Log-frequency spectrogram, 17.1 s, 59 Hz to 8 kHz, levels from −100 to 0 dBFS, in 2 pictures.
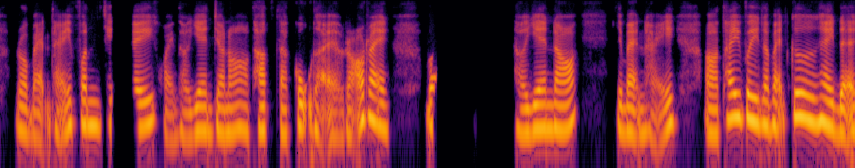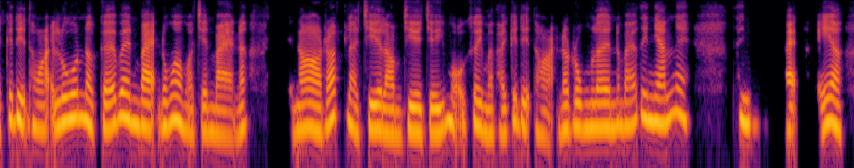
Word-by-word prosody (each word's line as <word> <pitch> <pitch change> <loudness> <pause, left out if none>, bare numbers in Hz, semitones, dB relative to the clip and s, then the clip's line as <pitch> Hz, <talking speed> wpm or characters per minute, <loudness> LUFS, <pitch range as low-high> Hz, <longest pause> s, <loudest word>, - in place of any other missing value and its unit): Rồi 175 -2 -1
bạn 150 -3 -6
hãy 195 - -2
phân 205 -2 +1
chia 215 - -9 0.2
cái 195 +4 0
khoảng 140 -2 -11
thời 150 -3 -8
gian 175 0 0
cho 170 0 -1
nó 175 +2 -2
thật 180 - +1
là 165 - -2
cụ 195 - +1
thể, 75 - -3
rõ 225 - +1
ràng. 235 -6 +2 0.4
Và 205 - +1 0.8
thời 165 -3 -2
gian 190 0 +3
đó 190 +3 +2 0.4
thì 185 - 0
bạn 175 -1 0
hãy, 180 +5 -3 0.3
ờ, 165 -1 0
thay 255 +1 +4
vì 240 -3 +5
là 210 -1 +2
bạn 200 -1 0
cứ 260 -3 +6
hay 220 -3 +4
để 170 -1 +2
cái 240 - -2
điện 235 -4 +4
thoại 190 -3 -2
luôn 245 +5 +4
ở 210 - +1
kế 190 +3 +1
bên 250 -4 +4
bạn, 200 -2 +3
đúng 205 +1 +1
hông? 235 -5 +3
Ở 165 - -4
trên 175 +1 -3
bàn 160 -1 -2
á, 185 - -1 0.4
thì 165 - -10
nó 185 -1 +2
rất 250 +8 +1
là 200 -5 0
chia 185 +2 +2
lòng, 165 -2 0
chia 175 +1 +2
trí 170 +1 +1
mỗi 225 0 0
khi 210 -3 +2
mà 165 -2 -2
thấy 165 - -4
cái 225 - -2
điện 200 - -1
thoại 160 -4 -6
nó 185 +2 0
rung 195 -1 0
lên, 195 0 +2
nó 205 - -1
báo 205 +3 -1
tin 255 -3 +3
nhắn 230 +3 +3
nè, 285 -4 +1 0.5
thì 250 - +2 0.4
bạn 185 - +1 0.2
hãy, 210 +5 +3
à, 215 -3 +4
195 Hz, 255 wpm, -23 LUFS, 175-220 Hz, 0.8 s, cứ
